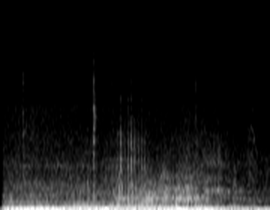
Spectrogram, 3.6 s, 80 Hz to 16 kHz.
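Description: Suzuki Vitara 4x4 with a 1.9 diesel engine straining to climb a slope off-road, a steady loud low rumble throughout with a slight surge midway, heard up close.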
